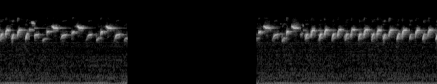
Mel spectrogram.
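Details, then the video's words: Goldfinch in natural-style song, 2024, for fledglings of the season: dense, fast twittering of bright high notes with occasional sharper chips, broken by a brief silence before a longer, unbroken bubbling run. "Chant naturel du chardonneret 2024 (1H) تغريد مقنين خلوي لفراخ موسم"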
